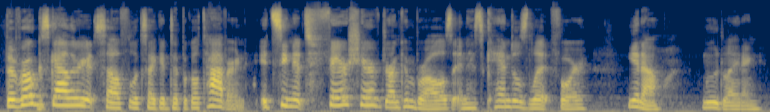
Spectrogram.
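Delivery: lightly voiced scene setting; game master narration. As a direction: read it like a dungeon master.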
